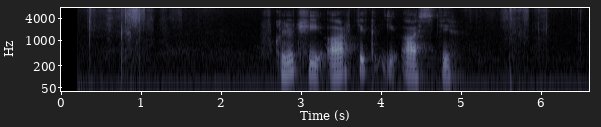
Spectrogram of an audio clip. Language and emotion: Russian, neutral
